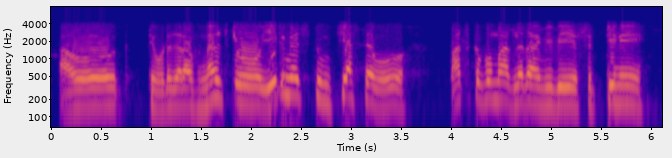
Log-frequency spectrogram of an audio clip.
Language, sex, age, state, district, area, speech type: Marathi, male, 30-45, Maharashtra, Sangli, urban, conversation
